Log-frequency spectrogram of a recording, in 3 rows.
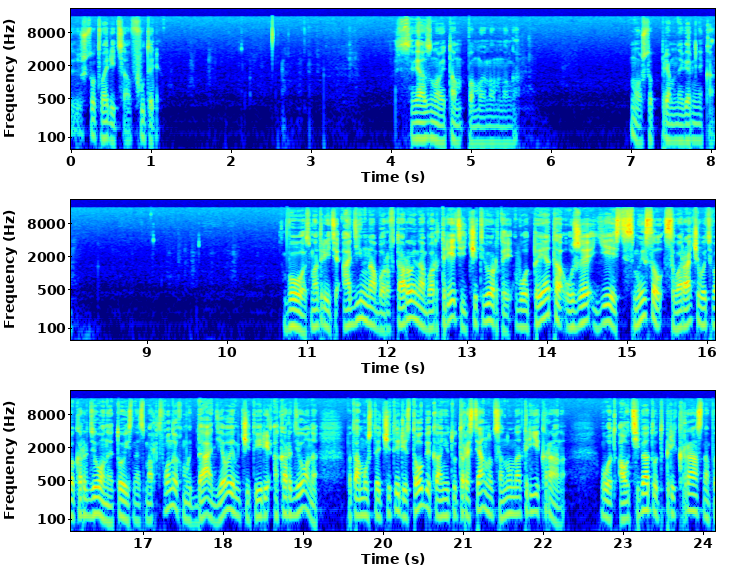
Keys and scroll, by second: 5.3 Down, 5.5 Return.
